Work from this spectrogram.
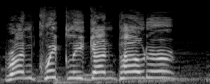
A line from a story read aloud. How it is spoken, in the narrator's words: Ichabod shouts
